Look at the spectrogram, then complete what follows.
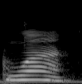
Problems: none marked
